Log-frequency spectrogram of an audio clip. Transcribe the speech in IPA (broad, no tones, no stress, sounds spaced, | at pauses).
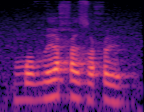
m ɔ v ɛ ħ ɐ z ɔ ħ ʏ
